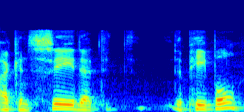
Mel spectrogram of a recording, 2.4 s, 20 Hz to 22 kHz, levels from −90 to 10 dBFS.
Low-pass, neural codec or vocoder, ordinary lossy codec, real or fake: 7.2 kHz; none; MP3, 64 kbps; real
